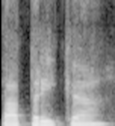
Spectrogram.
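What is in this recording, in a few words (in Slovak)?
"paprika", Slovak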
